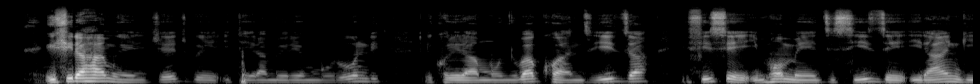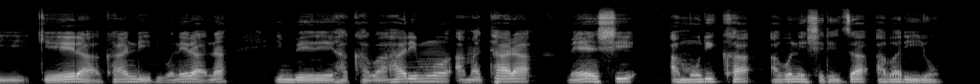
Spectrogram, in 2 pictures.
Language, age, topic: Rundi, 18-24, education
